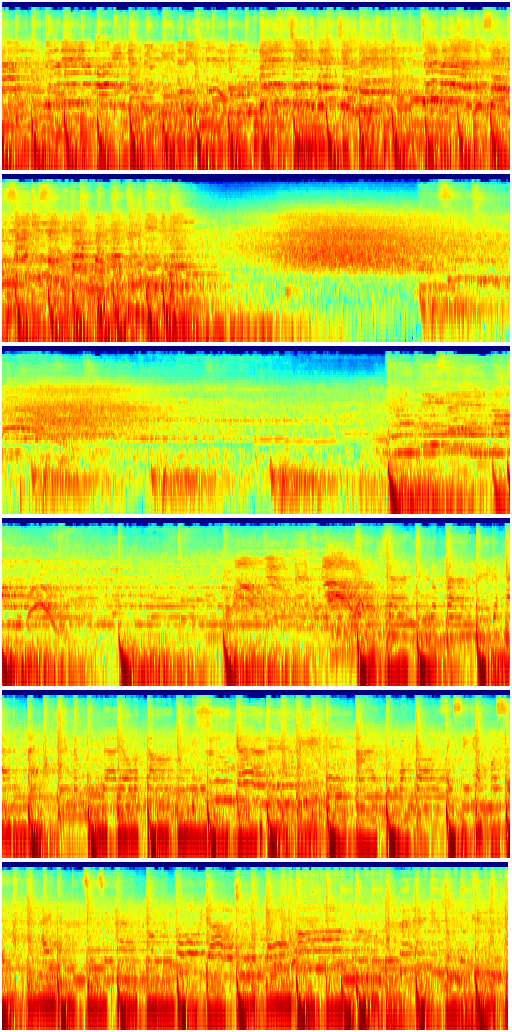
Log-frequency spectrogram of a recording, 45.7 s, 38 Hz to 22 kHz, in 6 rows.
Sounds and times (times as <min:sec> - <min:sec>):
Singing: 0:00.0 - 0:11.0, 0:20.9 - 0:24.6, 0:26.1 - 0:45.7.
